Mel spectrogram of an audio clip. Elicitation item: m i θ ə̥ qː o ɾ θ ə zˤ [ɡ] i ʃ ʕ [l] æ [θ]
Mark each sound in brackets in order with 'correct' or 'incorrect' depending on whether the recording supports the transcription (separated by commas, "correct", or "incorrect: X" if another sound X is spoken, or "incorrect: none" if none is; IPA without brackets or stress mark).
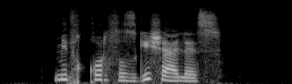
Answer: correct, correct, incorrect: s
